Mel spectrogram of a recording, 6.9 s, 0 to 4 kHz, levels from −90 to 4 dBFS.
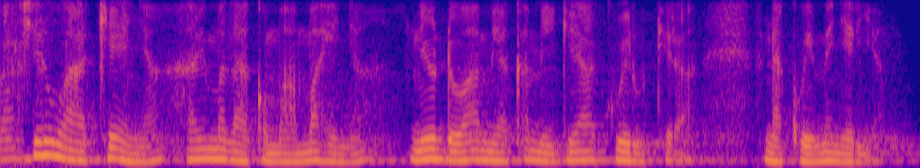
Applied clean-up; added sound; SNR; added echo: neural mask model Resemble Enhance denoiser.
